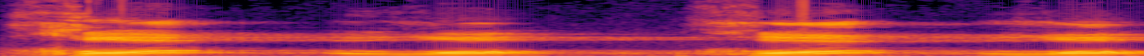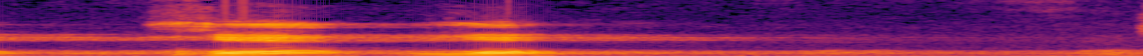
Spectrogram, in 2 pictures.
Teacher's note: Kalau kha sama makhrajnya dengan ghain, tenggorokan bagian atas. Dua-duanya di sini.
